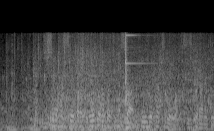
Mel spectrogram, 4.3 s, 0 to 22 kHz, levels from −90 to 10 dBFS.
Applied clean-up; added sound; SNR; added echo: none; Waves, surf + Microwave oven; -1 dB; none.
